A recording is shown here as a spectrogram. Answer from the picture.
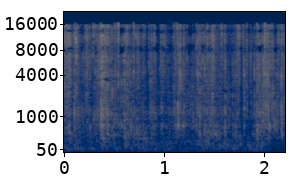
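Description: Packaging crinkling and rustling in the hands, in short, irregular crackles.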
